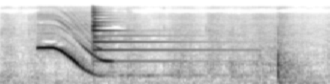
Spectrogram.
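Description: An edited-in sound effect: a quick falling pitched glide, then a bell-like chime that strikes sharply and rings away over about a second.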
